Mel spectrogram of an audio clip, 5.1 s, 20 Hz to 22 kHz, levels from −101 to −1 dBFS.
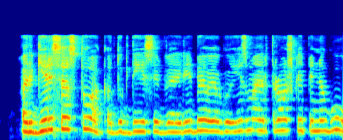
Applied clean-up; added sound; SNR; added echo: none; none; none; none.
